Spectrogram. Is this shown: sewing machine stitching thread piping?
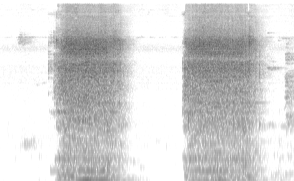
yes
